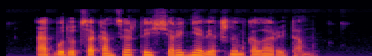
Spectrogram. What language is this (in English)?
Belarusian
